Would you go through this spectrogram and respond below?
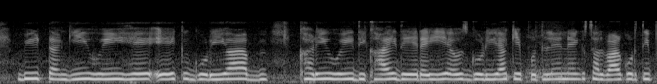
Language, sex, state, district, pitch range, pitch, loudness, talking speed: Hindi, female, Chhattisgarh, Jashpur, 235-250 Hz, 245 Hz, -19 LUFS, 175 wpm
